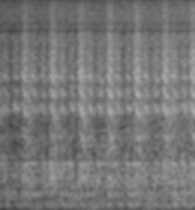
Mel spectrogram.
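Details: Corvair-engined Spyder cold-start attempt in rain with electric fuel pump: steady rhythmic starter churn, about four even pulses a second. Engine turns over but never catches, fuel smell present; cranks without starting.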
